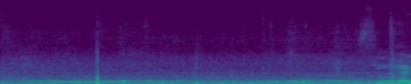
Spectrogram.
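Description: An old line pigeon kept for sale in Bangalore coos up close in soft, rolling, repeated swoops over a low background hum.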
